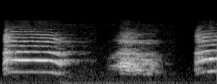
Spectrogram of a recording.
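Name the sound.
goose honking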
